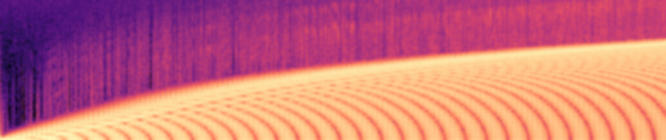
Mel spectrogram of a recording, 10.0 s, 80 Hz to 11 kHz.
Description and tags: Sin[500*t + 10*t*Sin[250*t]] for t=0 to 10
formula, mathematic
